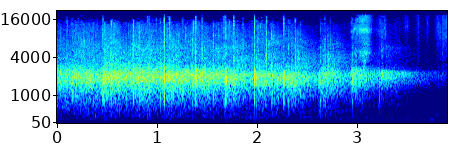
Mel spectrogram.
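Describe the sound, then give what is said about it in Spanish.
An audience applauds together for Christ, a dense, steady patter of many clapping hands that gradually fades out toward the end. “O también ustedes ya se los están enchamucando un aplauso a Cristo.”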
